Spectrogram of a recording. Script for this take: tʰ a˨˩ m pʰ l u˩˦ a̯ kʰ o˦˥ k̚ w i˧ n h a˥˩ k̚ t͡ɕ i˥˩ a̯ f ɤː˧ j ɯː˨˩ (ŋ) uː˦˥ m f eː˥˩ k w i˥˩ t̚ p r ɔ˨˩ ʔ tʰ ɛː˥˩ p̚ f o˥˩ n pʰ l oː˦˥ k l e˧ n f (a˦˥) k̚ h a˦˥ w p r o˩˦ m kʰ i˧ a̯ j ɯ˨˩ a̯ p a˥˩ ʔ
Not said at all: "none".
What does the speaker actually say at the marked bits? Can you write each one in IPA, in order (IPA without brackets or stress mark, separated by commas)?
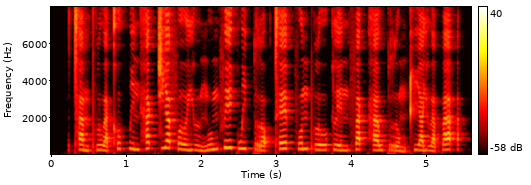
ŋ, a˥˩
